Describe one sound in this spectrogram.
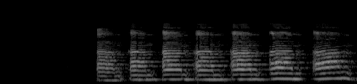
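A young woman sings close to a microphone.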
